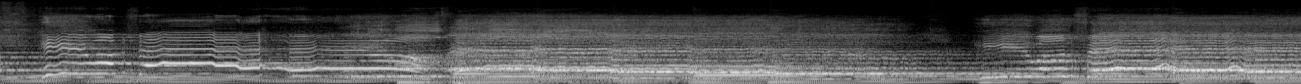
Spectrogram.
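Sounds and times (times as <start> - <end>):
gospel choir singing: 0.0 - 13.0
band with bass and keys: 3.6 - 13.0.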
